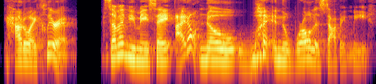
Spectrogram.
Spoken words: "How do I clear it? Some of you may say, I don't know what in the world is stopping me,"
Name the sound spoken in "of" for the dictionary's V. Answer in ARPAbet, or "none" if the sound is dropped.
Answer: V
